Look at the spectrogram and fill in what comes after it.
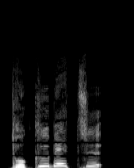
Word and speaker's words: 特別: 特別特別 Now I'm really starting to get the hang of this because I know you started out low there and went high on the second syllable and stayed high.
